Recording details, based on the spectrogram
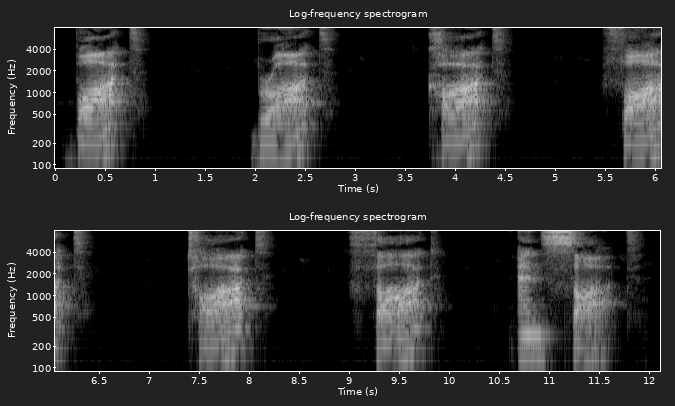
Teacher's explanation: Just remember that when you're pronouncing these past and past participle forms of these verbs, that the sound in the middle is ah, like in hot water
